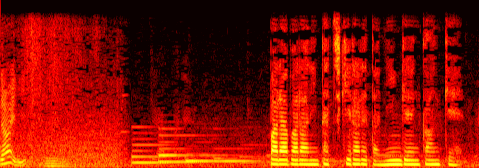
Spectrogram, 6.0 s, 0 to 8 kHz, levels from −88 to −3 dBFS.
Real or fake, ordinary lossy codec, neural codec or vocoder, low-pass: real; none; none; 7.2 kHz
